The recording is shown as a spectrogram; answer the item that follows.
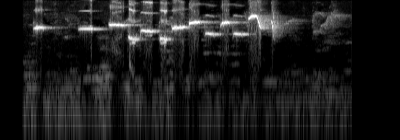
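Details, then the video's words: Brown-cheeked fulvetta song used to lure wild birds: a rapid run of high, sweet whistles, steady notes followed by rising and falling slurs, with soft low thumps beneath, lasting about three seconds. "suara pancingan burung jongkangan (cingcoang coklat)"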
